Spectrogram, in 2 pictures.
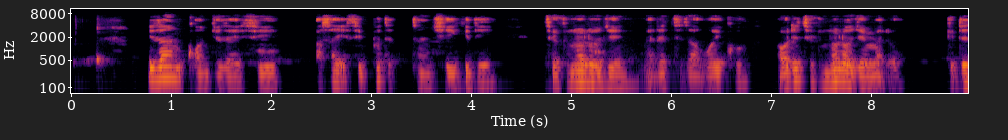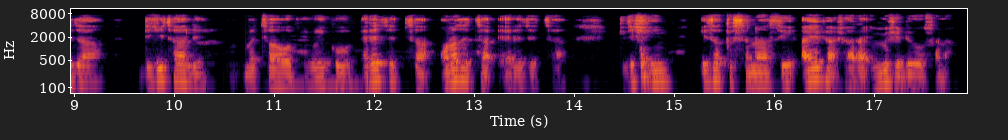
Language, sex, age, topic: Gamo, male, 18-24, government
